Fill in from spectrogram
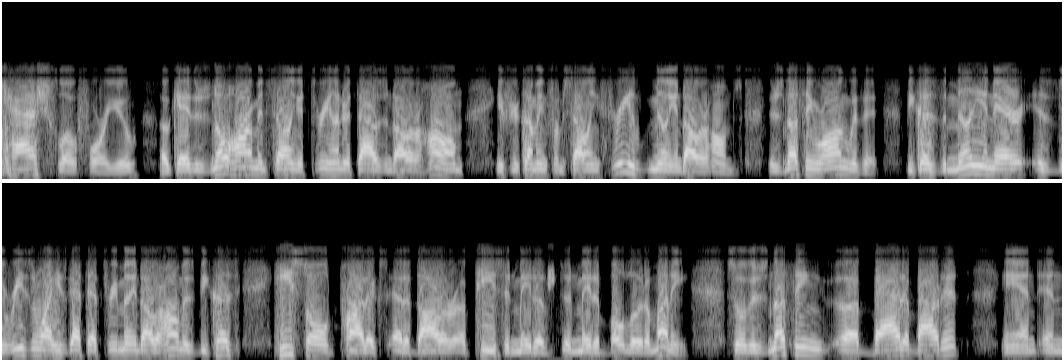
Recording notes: In this Group Call recording.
